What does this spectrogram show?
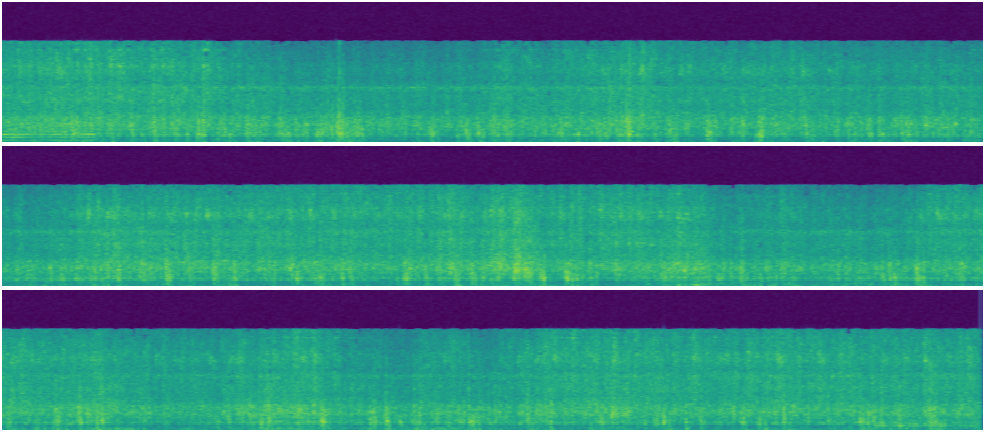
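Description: Passenger train running at speed, heard from the open door of its luggage van: wheels clattering over the rails with a steady rush of air and track noise. A train horn tone stops about a second in.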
